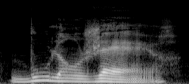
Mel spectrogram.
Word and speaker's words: boulangère: Okay, so boulanger, boulanger, and then feminine form, boulangère, boulangère. Same thing, don't insist too much on the final E, boulangère.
